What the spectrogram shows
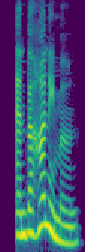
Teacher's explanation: Listen to the stress on honey. There are three syllables in honeymoon with the stress on the first syllable.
